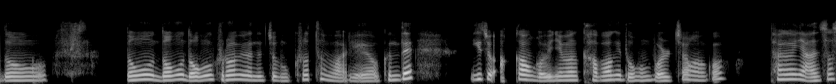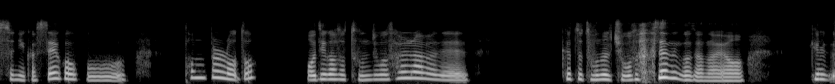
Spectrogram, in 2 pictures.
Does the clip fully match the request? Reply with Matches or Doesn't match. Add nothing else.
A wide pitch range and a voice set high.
Doesn't match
